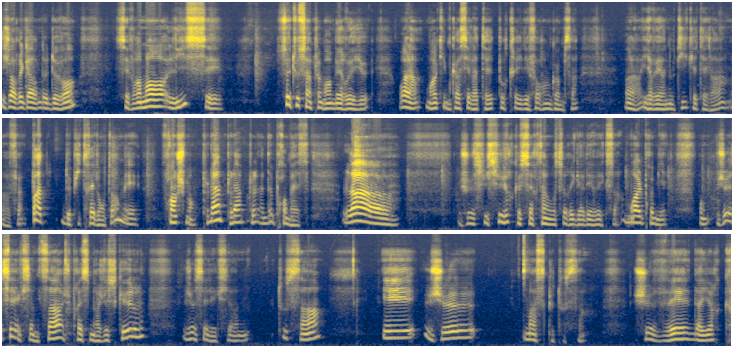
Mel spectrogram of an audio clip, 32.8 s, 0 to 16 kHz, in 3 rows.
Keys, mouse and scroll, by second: 0.9-4.5 drag, 2.8 typing, 5.1 click, 8.2 typing, 9.7 typing, 21.6 click, 26.2-27.2 drag, 29.7 space.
